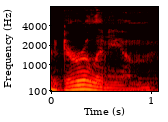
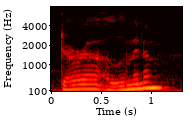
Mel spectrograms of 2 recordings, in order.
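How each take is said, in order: First: The word is said as 'dura-linium'. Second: The word is said as 'dura-aluminum'. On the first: The speaker calls it wrong. "I definitely didn't pronounce that right" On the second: The speaker calls it right. "Probably uh, something in and around that"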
